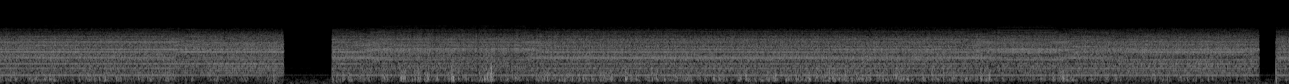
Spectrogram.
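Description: FlightStar ultralight's engine and pusher propeller droning steadily in flight. The sound cuts out for about half a second about three seconds in, and again briefly near the end.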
